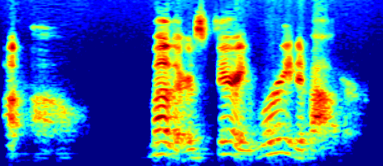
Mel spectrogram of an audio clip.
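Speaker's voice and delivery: soft, hushed uh-oh; worried whisper. Acted. Teacher softly telling the class Mother is worried. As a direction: hush it like a secret worry.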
